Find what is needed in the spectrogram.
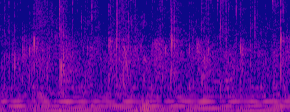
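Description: Soft background music: a single chord held steadily, with a few faint ticks.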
